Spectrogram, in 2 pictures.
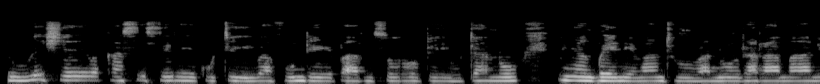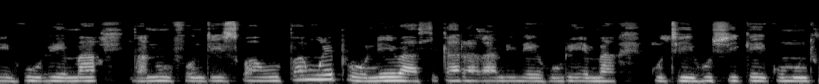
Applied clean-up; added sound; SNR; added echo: none; none; none; none.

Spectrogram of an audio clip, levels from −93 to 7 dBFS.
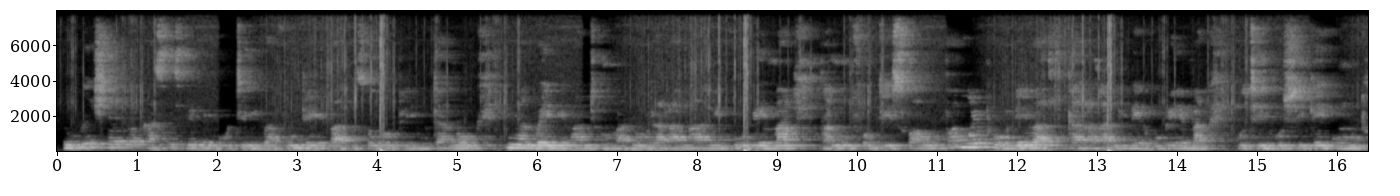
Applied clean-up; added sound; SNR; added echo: none; Crack; 15 dB; reverberation time 0.8 s.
